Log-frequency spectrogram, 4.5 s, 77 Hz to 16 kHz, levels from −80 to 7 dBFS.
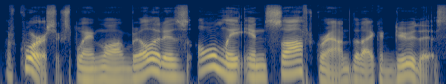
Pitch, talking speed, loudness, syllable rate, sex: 125 Hz, 200 wpm, -18 LUFS, 4.7 syllables/s, male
